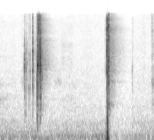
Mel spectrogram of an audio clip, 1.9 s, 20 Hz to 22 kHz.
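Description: A Ruger Mark IV .22 LR pistol gives a few sharp metallic clicks as it is taken apart: a quick cluster of snaps, then one crisp click about a second later, close and clear against near silence.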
